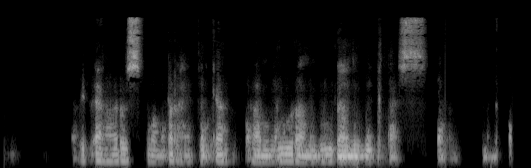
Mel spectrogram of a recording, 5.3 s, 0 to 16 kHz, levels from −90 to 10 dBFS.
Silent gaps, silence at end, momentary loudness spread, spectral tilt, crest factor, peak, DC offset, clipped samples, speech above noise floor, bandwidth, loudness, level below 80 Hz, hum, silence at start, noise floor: none; 0.2 s; 18 LU; -4.5 dB/octave; 20 dB; -8 dBFS; under 0.1%; under 0.1%; over 63 dB; 11.5 kHz; -27 LUFS; -58 dBFS; none; 0.7 s; under -90 dBFS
